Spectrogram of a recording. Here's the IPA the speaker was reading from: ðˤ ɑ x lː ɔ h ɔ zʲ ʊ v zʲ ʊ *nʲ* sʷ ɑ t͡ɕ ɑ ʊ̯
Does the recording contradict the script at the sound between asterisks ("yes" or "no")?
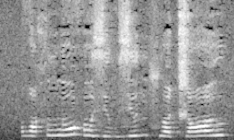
no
